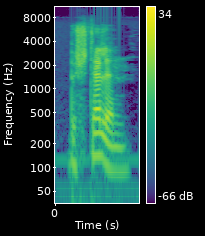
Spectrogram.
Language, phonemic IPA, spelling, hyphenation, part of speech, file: German, /bəˈʃtɛlən/, bestellen, be‧stel‧len, verb, De-bestellen.ogg
- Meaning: 1. to order (e.g. food at a restaurant, items for delivery) 2. to order to come, to summon (to a location) 3. to reserve (e.g. a table, hotel room) 4. to convey to, to send to (a message, greetings)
